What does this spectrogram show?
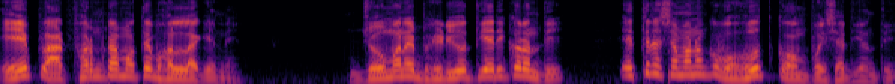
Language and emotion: Odia, disgusted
